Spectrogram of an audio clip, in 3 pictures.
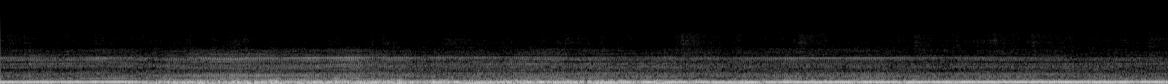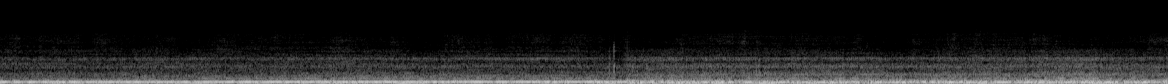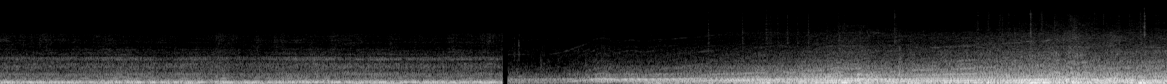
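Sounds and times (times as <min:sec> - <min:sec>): low engine drone: 0:00.0 - 0:35.0
wind and road noise: 0:00.0 - 0:35.0.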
